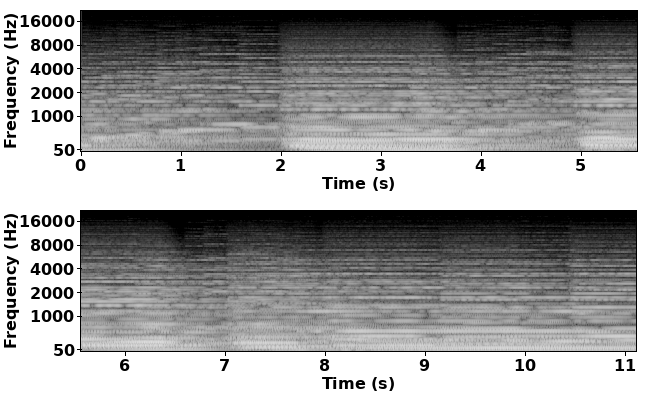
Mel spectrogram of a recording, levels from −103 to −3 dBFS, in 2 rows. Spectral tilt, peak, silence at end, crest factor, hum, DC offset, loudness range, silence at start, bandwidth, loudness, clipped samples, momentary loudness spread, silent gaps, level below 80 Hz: -7 dB/octave; -6 dBFS; 0 s; 16 dB; none; under 0.1%; 1 LU; 0 s; 9.8 kHz; -22 LUFS; under 0.1%; 10 LU; none; -32 dBFS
